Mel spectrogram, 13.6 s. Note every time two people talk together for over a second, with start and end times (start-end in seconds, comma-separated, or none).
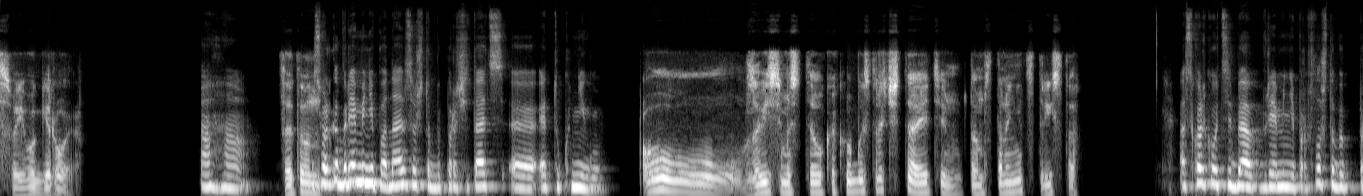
none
